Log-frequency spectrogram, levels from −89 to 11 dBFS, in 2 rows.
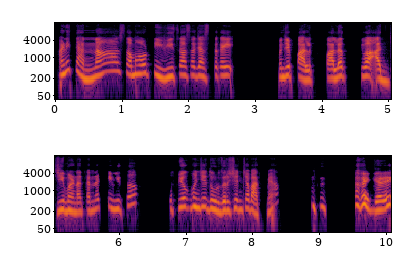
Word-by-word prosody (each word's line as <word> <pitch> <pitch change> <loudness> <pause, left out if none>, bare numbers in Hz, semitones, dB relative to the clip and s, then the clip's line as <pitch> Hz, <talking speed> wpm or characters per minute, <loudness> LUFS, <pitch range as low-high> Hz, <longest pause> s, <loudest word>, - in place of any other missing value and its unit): आणि 290 +7 +2
त्यांना 225 - +2 0.3
some 275 -4 0
how 285 +1 +2
टीव्हीचा 230 0 0
असा 255 0 -3
जास्त 240 -2 -3
काही 245 0 +2 0.7
म्हणजे 225 +3 +2
पाल 180 -1 +4 0.2
पालक 205 +3 +4 0.2
किंवा 235 0 +5
आजी 195 +3 0
म्हणा 205 -3 +2
त्यांना, 210 +4 -4
टीव्हीचा 250 - -3 0.5
उपयोग 265 +5 -1
म्हणजे 285 0 +1
दूरदर्शनच्या 225 +1 0
बातम्या. 190 +1 -1 1.3
काय 320 -2 +7
कळे. 225 +9 +5
235 Hz, 130 wpm, -24 LUFS, 210-260 Hz, 1.3 s, काय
